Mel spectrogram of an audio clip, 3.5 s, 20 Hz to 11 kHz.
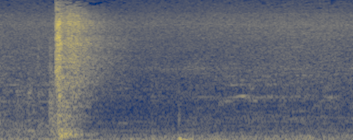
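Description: A 2012 Toyota Tacoma tailgate with a factory bed liner swinging open, one broad rushing clunk early on, then a small knock and quiet outdoor background.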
